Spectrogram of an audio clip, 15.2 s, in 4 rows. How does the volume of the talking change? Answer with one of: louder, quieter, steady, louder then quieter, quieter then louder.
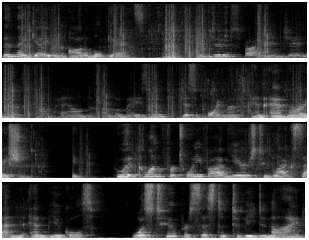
quieter then louder.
